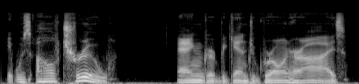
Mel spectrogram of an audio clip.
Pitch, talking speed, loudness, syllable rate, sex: 100 Hz, 185 wpm, -16 LUFS, 4.7 syllables/s, male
